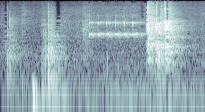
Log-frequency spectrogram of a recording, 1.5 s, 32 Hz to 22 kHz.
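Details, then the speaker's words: Sovol SH03 filament dryer plugged in: a single high electronic chirp among light clicks, handling noise and the mechanical sound of the motorized vents on power-up; normal startup. "Then we plugged it in and it came to life right away with a chirp and the mechanical sound of the vents."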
